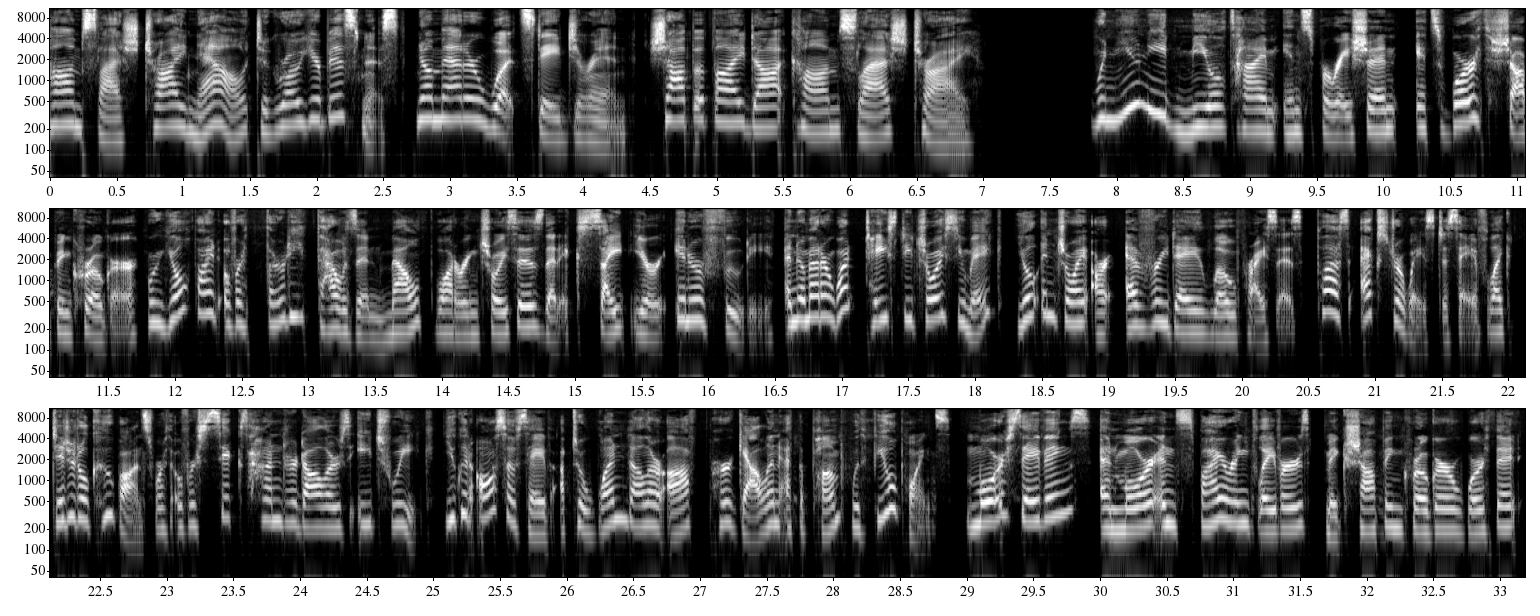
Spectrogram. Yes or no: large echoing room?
no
